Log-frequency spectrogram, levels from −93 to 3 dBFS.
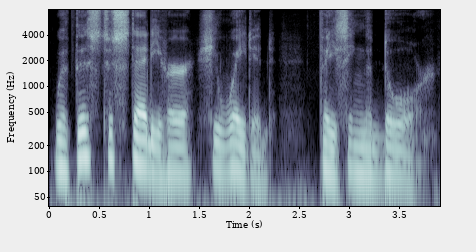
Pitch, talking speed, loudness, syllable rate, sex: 100 Hz, 155 wpm, -18 LUFS, 3.9 syllables/s, male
